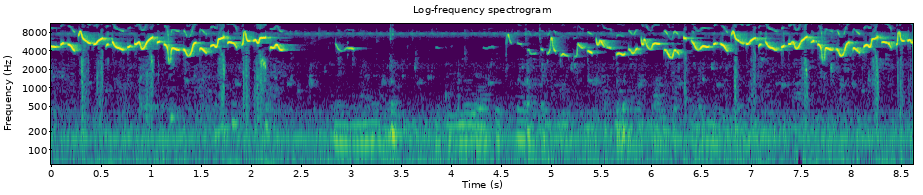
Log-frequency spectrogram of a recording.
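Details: Vigorous song of a myna looking for a rival: fast, high, twisting whistled notes, a two-second lull with faint chatter, then a growing, dense stream of looping whistles over a low hum.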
